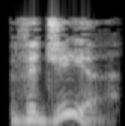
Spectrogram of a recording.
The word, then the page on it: vigia: British English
